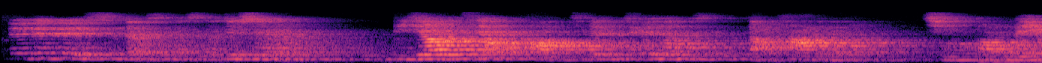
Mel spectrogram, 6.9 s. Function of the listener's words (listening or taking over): listening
